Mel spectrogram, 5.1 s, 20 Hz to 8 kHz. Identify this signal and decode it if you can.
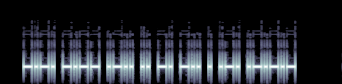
Morse code, heard as a keyed tone, about 28 wpm, 650 Hz. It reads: CYLINDER.
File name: Chapter 2 - 28 WPM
